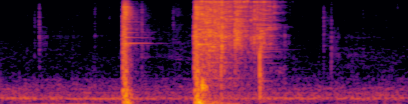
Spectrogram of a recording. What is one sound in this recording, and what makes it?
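Blades clash in a brief fight.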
